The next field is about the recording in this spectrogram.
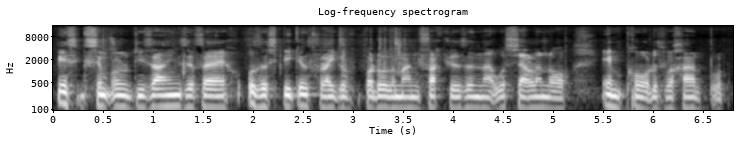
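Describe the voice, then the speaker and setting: A man giving casual, unscripted hobbyist commentary, halting and muttering as he browses, often trailing off. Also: lowish voice, level tone, darkish tone. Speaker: hobbyist presenter.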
